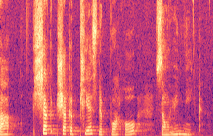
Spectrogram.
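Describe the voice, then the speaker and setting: A woman with a fairly high voice speaks at a very slow pace over noticeable background noise. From Taiwan. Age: 60s. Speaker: cook. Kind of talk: interview testimony. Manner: halting, with frequent hesitations.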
